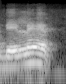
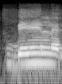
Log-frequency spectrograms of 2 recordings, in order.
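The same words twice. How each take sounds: First: The stress is on the second syllable. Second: The stress is on the first syllable. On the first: The speaker calls it wrong. "bukan delete" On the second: The speaker calls it right. "Delete itu kanan di D"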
